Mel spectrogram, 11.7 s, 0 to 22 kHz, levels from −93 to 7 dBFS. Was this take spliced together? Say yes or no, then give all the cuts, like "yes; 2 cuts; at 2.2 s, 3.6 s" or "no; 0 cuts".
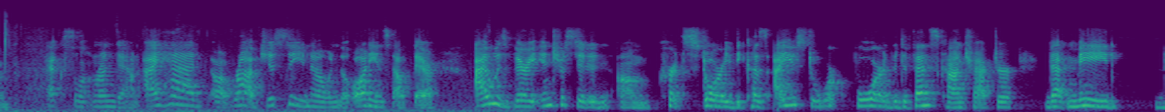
no; 0 cuts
